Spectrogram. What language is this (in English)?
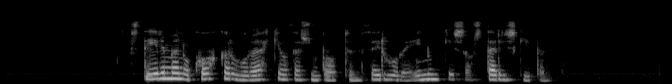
Icelandic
